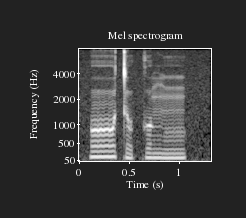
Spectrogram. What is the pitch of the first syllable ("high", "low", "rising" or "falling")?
high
